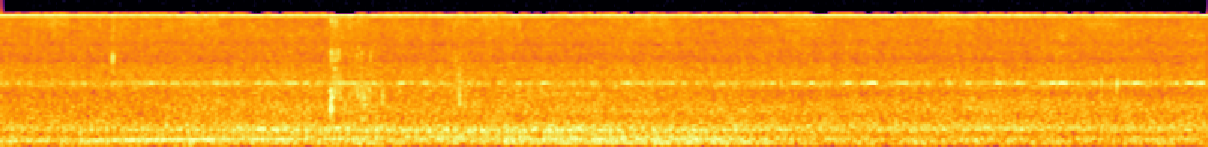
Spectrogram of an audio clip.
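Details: Steady low engine rumble with a faint continuous high hum and no animal calls.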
